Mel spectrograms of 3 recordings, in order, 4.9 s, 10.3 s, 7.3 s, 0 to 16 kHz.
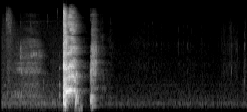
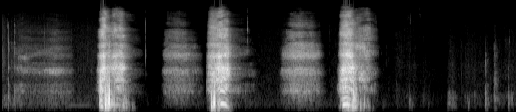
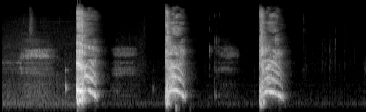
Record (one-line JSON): {"cough_length": "4.9 s", "cough_amplitude": 28472, "cough_signal_mean_std_ratio": 0.19, "exhalation_length": "10.3 s", "exhalation_amplitude": 31958, "exhalation_signal_mean_std_ratio": 0.29, "three_cough_length": "7.3 s", "three_cough_amplitude": 32530, "three_cough_signal_mean_std_ratio": 0.26, "survey_phase": "beta (2021-08-13 to 2022-03-07)", "age": "65+", "gender": "Female", "wearing_mask": "No", "symptom_cough_any": true, "symptom_runny_or_blocked_nose": true, "symptom_shortness_of_breath": true, "symptom_fatigue": true, "symptom_headache": true, "symptom_other": true, "symptom_onset": "4 days", "smoker_status": "Ex-smoker", "respiratory_condition_asthma": false, "respiratory_condition_other": false, "recruitment_source": "Test and Trace", "submission_delay": "1 day", "covid_test_result": "Positive", "covid_test_method": "RT-qPCR", "covid_ct_value": 13.3, "covid_ct_gene": "ORF1ab gene", "covid_ct_mean": 13.9, "covid_viral_load": "28000000 copies/ml", "covid_viral_load_category": "High viral load (>1M copies/ml)"}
